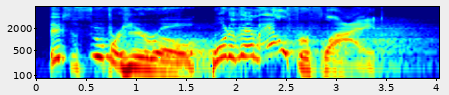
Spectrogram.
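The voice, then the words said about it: Exaggerated put-on Canadian accent. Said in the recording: “I'm not sure you have a solid sense of Canadian accents”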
